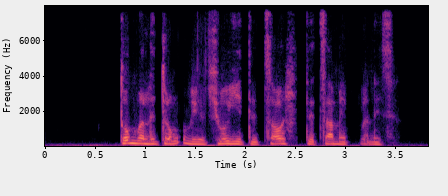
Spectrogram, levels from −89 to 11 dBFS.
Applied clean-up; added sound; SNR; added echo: neural diffusion model UNIVERSE++.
